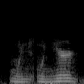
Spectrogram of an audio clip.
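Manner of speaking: ordinary delivery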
